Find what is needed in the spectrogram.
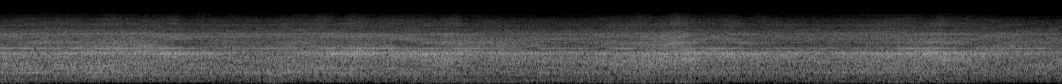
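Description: Corded Toro electric leaf blower with a 12-amp motor running steadily, blowing water off a car's trunk. A steady high whine sits over the rush of air, which swells and eases a little as the nozzle is swept across the panel.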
